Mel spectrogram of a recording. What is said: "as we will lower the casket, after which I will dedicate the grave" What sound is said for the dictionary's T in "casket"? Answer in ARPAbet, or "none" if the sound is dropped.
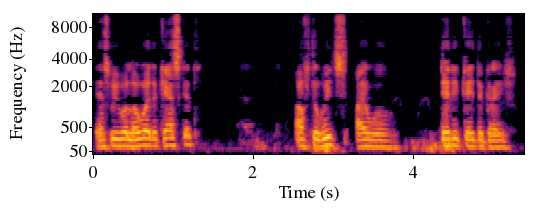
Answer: T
